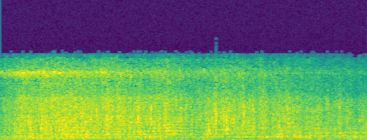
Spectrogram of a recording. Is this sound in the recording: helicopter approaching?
yes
